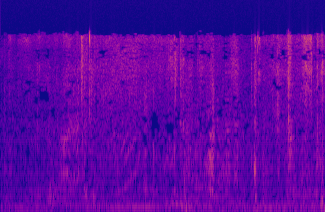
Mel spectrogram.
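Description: Faint rustling and small clicks of a vinyl seat-back curtain being handled, over a low steady hum.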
